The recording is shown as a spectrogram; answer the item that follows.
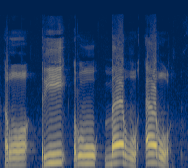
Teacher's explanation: Huruf ro itu getarannya gak boleh banyak. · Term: sifat takrir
